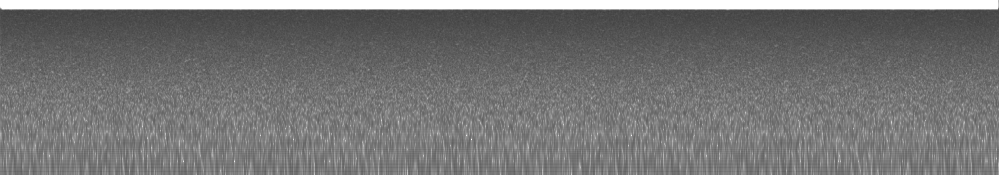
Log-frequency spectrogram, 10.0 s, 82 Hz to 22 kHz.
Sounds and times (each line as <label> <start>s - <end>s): Noise 0.0s - 9.9s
